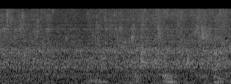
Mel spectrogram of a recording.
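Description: Shower running: water spraying steadily from the showerhead.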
